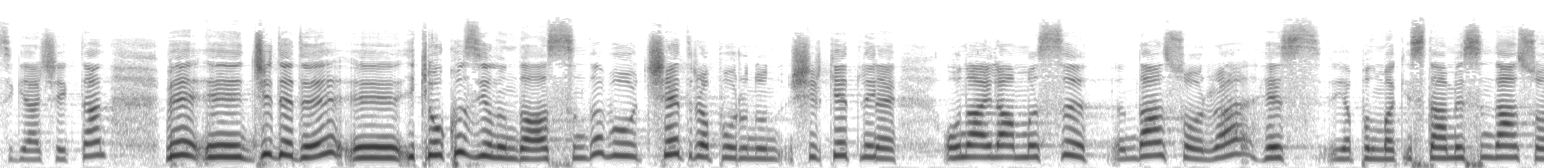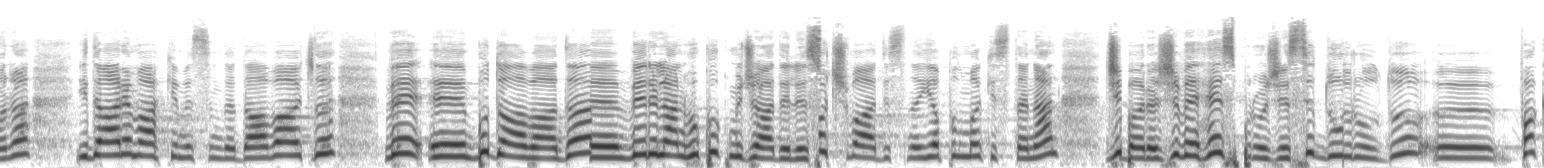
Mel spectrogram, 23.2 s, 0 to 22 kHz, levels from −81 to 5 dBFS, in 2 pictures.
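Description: The audio has compressed frames skipped at 3.18, 6.55, 13.91, 16.0, 17.72, 19.97 and 21.64 s. Each time it jumps ahead, dropping from about 0.1 to 0.7 s, the longest at 17.72 s. Missing or rejected frames cause this. The frames are about 23 ms long.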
